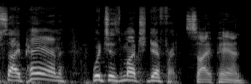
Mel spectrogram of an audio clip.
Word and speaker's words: Saipan: Saipan.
